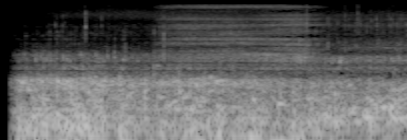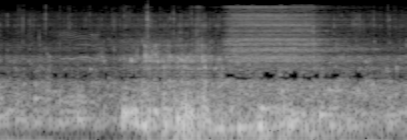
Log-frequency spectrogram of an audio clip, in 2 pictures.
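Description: Muffled underwater noise picked up by a camera in a housing, a dense low rush throughout. A thin hiss comes in twice, about a second and a half in and again around six seconds, and the low rush grows louder from about five seconds in.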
